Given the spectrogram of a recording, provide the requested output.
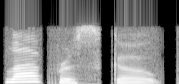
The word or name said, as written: laparoscope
